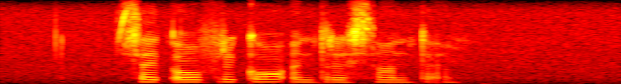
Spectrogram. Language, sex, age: Afrikaans, female, 20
